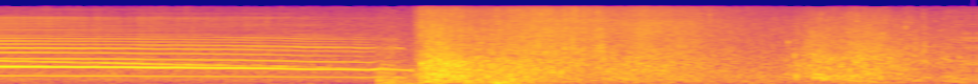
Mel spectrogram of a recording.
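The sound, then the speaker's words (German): A steady humming tone stops abruptly, then a person's body plunges into ocean water with one loud splash, followed by churning, bubbling water that fades slowly. No one speaks. “Krass, ich glaube, ich habe mir beim Aufprall auf dem Wasser den unteren Rücken gezerrt.”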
